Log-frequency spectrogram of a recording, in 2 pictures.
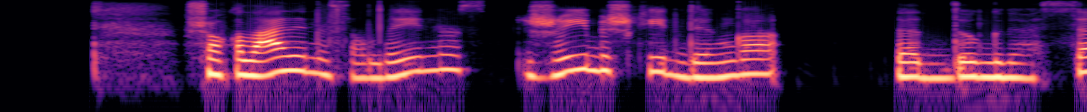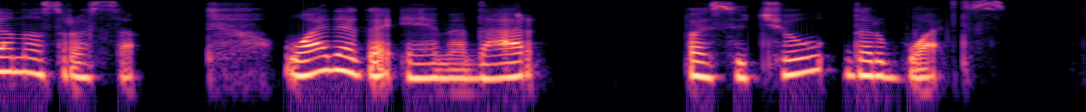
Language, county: Lithuanian, Klaipėda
